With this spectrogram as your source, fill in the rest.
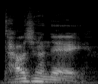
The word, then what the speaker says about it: Tajanae: So this is by a band called Tajane. That is how it's pronounced.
